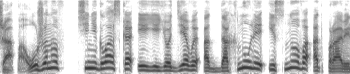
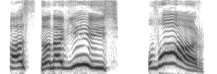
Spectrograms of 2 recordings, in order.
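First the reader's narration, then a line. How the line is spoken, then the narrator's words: Menacing shout. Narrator (Russian): грозно закричала Синеглазка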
